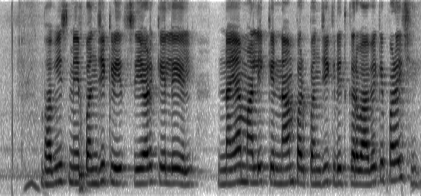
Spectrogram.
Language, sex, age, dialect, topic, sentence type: Magahi, female, 25-30, Western, banking, statement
